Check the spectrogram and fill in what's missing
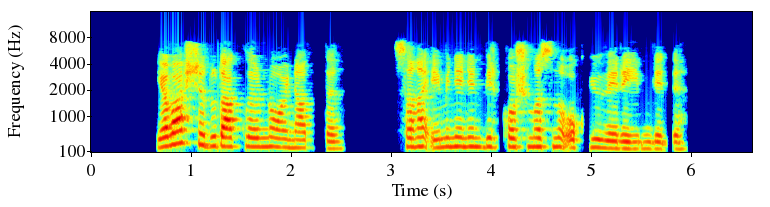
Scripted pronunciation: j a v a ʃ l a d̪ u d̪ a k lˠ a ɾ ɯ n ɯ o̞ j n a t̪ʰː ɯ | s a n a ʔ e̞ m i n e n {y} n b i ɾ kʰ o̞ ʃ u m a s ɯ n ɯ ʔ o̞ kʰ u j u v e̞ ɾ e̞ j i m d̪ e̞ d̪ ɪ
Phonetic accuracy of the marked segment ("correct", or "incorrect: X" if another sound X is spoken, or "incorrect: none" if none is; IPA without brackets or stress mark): incorrect: i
